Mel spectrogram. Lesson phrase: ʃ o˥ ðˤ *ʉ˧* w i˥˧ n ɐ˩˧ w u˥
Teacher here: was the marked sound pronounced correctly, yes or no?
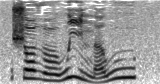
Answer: no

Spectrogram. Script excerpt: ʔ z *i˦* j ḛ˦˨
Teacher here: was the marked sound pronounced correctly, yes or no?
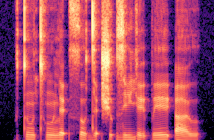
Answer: yes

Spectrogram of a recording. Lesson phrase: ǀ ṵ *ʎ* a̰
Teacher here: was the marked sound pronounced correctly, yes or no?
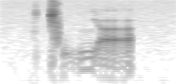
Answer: yes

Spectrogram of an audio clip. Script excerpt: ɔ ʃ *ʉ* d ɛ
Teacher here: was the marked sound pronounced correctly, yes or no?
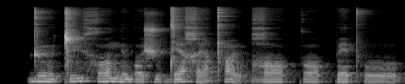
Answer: no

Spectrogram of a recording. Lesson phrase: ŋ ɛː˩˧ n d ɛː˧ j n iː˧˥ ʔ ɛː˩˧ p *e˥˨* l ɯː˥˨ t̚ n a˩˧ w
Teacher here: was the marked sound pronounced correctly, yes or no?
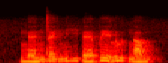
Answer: no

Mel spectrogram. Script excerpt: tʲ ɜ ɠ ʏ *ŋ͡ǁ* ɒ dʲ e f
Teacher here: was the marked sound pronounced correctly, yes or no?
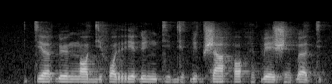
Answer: no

